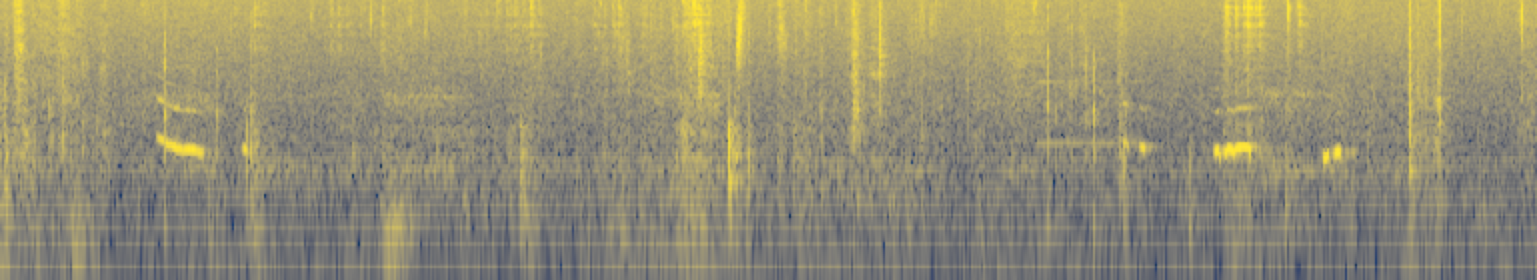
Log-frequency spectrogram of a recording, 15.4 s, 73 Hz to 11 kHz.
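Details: Labrador Retriever puppies getting used to an indoor kennel, 8 June 2015: brief high whimpering whines near the start and twice more toward the end, between rustling, scratching and knocking sounds in a small room.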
